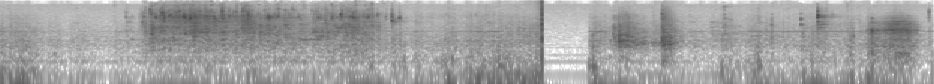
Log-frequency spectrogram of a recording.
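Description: Heavy cream and milk poured from a measuring cup into a bowl with three eggs for bread pudding, a close, steady liquid trickle and splash that cuts out briefly and then resumes in a few shorter gurgling pours.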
